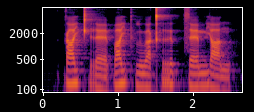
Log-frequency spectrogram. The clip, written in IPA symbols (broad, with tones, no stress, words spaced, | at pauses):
ka˥˩jkʰrɛː˨˩pa˥˩j pʰlu˧a̯kʰrɯ˦˥k̚sɛː˦˥mja˧n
